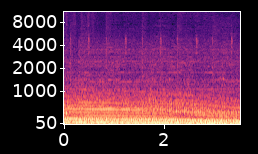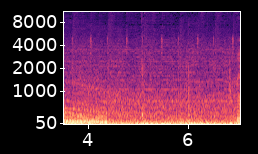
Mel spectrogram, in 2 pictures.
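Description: A heavy truck engine drones loud and steady in American Truck Simulator, its pitch sliding down as the gears shift lower mid-way, then carrying on with a continuous rumbling tone.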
